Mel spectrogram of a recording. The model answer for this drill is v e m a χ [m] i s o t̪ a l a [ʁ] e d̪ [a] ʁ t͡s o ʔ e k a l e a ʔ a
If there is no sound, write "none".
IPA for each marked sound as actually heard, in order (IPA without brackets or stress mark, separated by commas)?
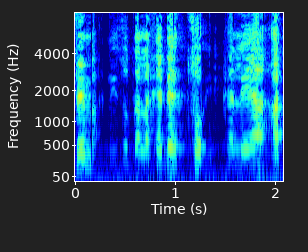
n, χ, e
